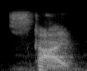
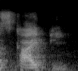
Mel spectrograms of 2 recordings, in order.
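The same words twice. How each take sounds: First: It ends cleanly on the final consonant. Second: An extra vowel sound is added after the final consonant. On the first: The speaker calls it right. "Pronuncia só o P" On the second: The speaker calls it wrong. "o brasileiro fala Skype ... pronuncia o E"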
